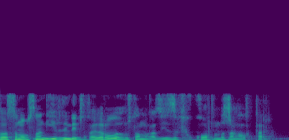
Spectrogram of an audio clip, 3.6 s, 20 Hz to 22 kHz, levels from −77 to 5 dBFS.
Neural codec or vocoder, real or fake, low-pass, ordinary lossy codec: autoencoder, 48 kHz, 32 numbers a frame, DAC-VAE, trained on Japanese speech; fake; 7.2 kHz; none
